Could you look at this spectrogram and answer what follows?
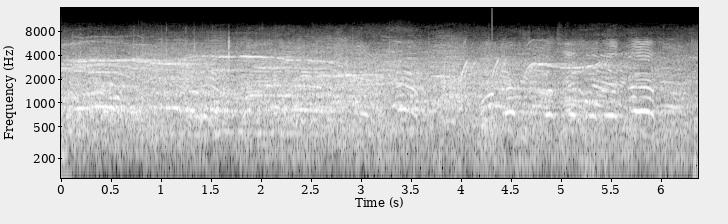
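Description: Spectators at a judo World Cup bout cheering loudly for a Russian competitor, a sustained roar of crowd voices and shouts filling the hall without pause.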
